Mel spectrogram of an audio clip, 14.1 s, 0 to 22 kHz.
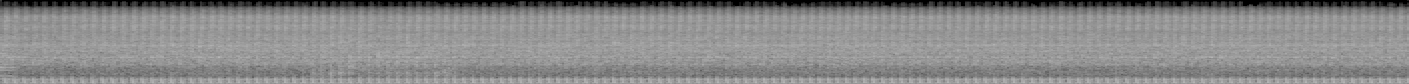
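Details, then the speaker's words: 1974 Honda CB450, sat for a couple of years, after adjusting the ignition timing: an even, regular idle at about three and a half beats a second, both cylinders firing cleanly with no misses; normal idle. "she is running nicely on both cylinders"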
